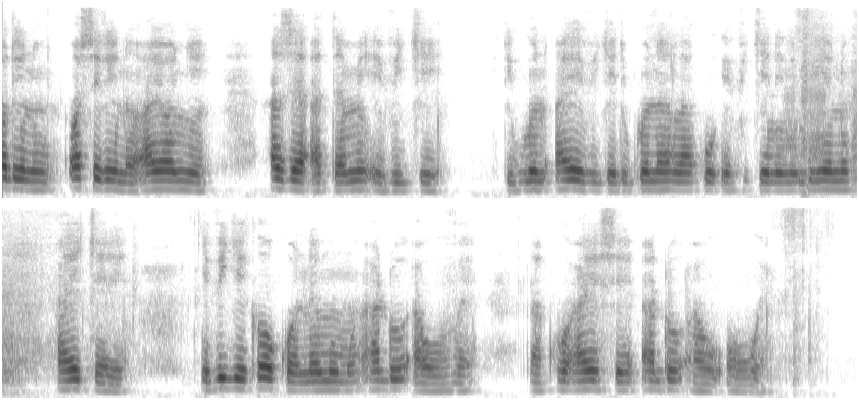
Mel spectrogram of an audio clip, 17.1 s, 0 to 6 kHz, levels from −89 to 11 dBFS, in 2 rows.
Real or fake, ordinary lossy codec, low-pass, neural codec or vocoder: fake; MP3, 48 kbps; 5.4 kHz; vocoder, 44.1 kHz, 128 mel bands every 512 samples, BigVGAN v2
